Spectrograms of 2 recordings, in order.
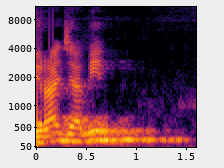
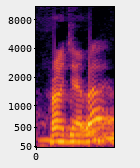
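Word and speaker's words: رجبٍ: tanwin allahumma bariklana Fi rajabin waya'bana waighna Ramadana tapi kalau ada yang baca rajaba juga enggak apa-apa Kalau yang belajar ilmu Nahwu sharf itu harusnya bacanya dengan tanwin ya karena biasanya orang yang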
